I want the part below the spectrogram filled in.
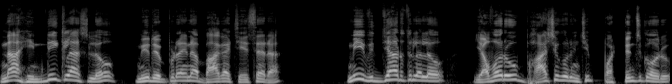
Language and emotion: Telugu, disgusted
